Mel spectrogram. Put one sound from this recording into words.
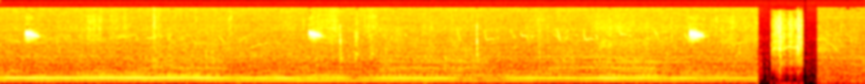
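A honeybee buzzes close by.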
